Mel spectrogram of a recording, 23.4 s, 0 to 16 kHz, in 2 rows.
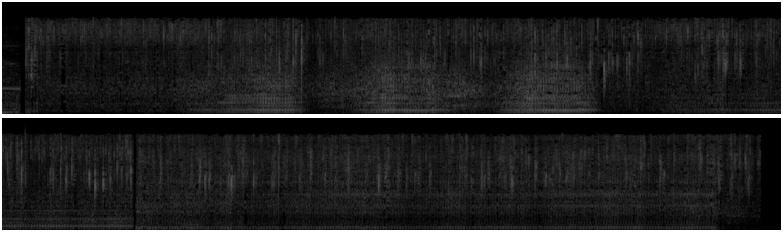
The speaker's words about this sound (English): Next, I want to look at a clip of what applying 25 hertz does to water.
